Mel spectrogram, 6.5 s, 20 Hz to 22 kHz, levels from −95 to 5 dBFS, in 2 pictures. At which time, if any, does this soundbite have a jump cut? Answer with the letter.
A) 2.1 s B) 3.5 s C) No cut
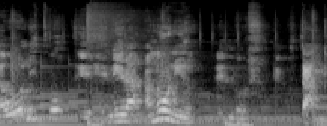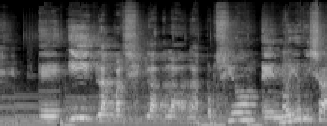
B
